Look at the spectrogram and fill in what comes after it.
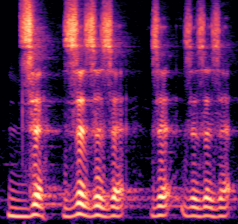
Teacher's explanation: voiced dental fricative would be Z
